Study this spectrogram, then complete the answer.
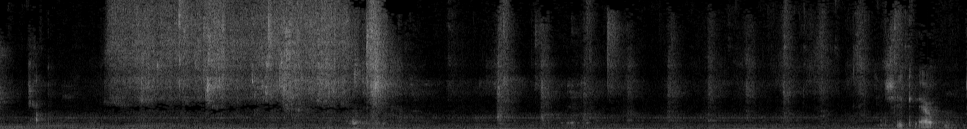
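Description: A kitchen tap runs steadily while vegetables are rinsed under it, a continuous hissy water stream with small clatters and handling sounds, fading out near the end as the flow stops.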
